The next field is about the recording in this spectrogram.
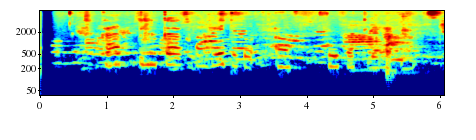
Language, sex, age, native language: Icelandic, female, 18-19, Icelandic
